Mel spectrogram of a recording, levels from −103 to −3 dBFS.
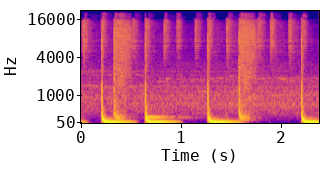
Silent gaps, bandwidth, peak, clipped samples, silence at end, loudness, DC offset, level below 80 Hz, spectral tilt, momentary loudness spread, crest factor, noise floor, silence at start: none; 17.5 kHz; 0 dBFS; under 0.1%; 0 s; -14 LUFS; under 0.1%; -12 dBFS; -5.5 dB/octave; 10 LU; 12 dB; -29 dBFS; 0 s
